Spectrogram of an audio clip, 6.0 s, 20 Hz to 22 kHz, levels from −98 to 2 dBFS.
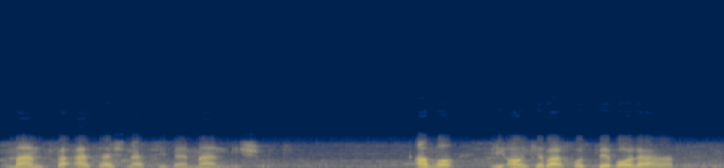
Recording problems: phone-call audio
traffic noise; faint; throughout; 20 dB below the speech

